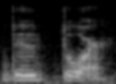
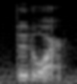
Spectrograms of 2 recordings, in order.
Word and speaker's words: boudoir: question I get is how do you pronounce it spelled to be oh you do IR and it is this pronounced boudoir boudoir so I can question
